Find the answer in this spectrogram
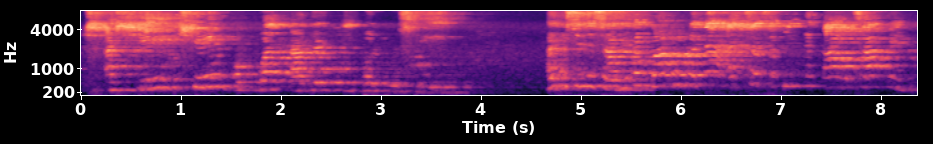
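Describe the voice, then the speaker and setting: A middle-aged Filipino woman giving a lively personal talk to a church group, teasing and asking the audience questions. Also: high-pitched, unhurried, faint music behind. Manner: mixes in English words, teasing, asks the audience questions. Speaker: speaker at a marriage encounter gathering. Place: parish hall. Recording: echoey hall, from far off, faint background noise.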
